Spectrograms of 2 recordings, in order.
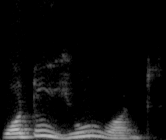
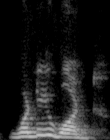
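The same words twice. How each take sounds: First: The question is said in a gentle, polite tone. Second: The question is said in a rude, demanding tone. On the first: It creates a different, kinder atmosphere. The speaker calls it right. "it creates a different atmosphere" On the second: The speaker comes across as demanding. The speaker calls it wrong. "It sounds rude"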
